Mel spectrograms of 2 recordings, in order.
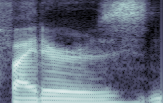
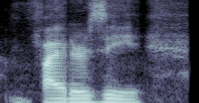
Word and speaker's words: FighterZ: Going on to best fighting game, Dragon Ball FighterZ, it's pronounced Fighters, not FighterZ, that took home the gold.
